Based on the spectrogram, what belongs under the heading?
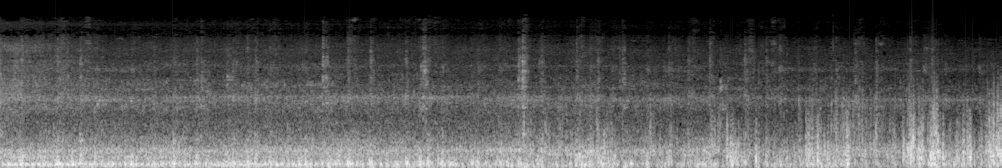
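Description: ICF passenger coaches of a superfast express rolling past on the track: a steady rumble with the rhythmic clickety-clack of wheels over rail joints, which grows sharper over the last few seconds.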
